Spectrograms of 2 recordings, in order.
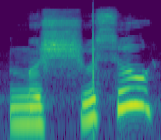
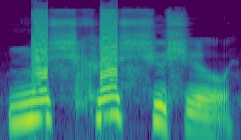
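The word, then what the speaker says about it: Mushussu: So, Marduk had a chimera, which was a biological mixture of multiple creatures, pronounced Mushusu, or, alternatively, Nushkushushu.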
